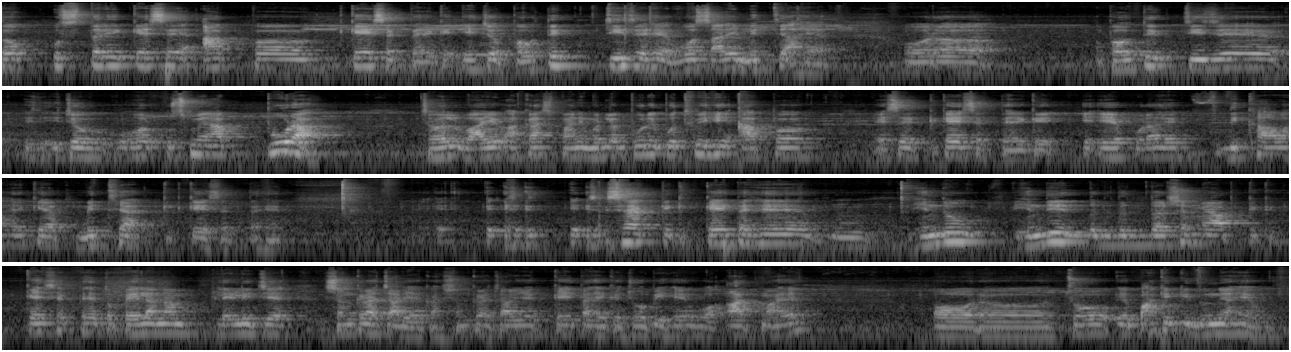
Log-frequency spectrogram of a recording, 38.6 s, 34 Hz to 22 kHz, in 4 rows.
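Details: Adult man who stammers reading a story aloud in Hindi on day 6 of a daily stammering practice routine, with repetitions and revisions audible; finding: stuttering.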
